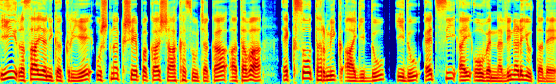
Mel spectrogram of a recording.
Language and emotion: Kannada, neutral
